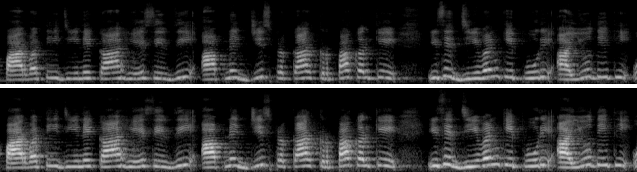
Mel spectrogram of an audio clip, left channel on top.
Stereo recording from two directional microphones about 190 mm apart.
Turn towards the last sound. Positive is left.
turn(degrees=45)  # may be behind; listen again after turning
